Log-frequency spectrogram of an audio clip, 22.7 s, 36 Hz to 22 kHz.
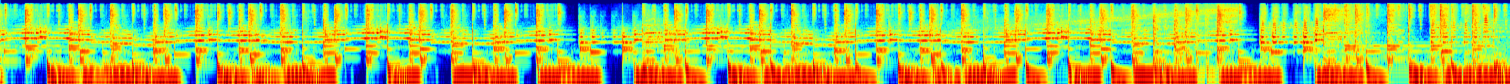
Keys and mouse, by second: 0.0-0.1 typing, 1.7 click, 7.5 click, 8.5 click, 8.9 click, 11.3 click, 12.1 click, 14.2 click, 21.2 BackSpace, 21.4 Left, 21.5 Left.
